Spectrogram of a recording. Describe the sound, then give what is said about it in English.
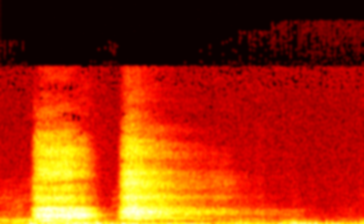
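A person coming up out of the water takes a loud, sharp gasp for air, then a second long, rushing breath right after it, with no talking, fading into quiet breathing noise. “What's the first thing they do when they come out of the water?”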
